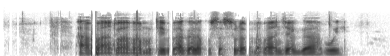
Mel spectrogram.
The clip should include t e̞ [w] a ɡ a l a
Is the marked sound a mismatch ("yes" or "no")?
yes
